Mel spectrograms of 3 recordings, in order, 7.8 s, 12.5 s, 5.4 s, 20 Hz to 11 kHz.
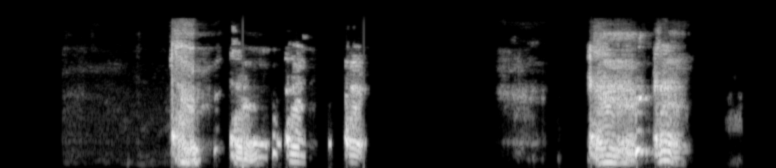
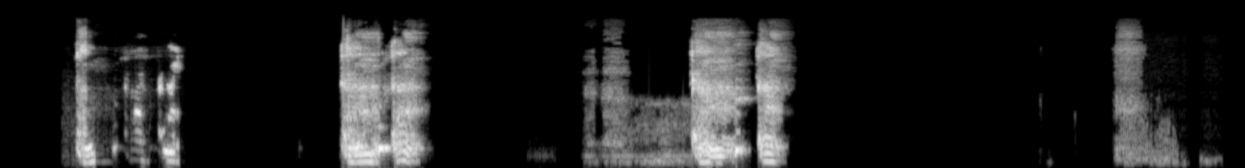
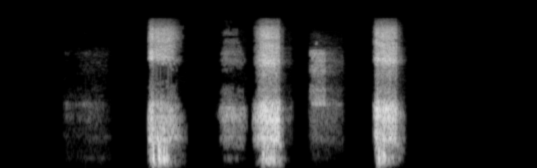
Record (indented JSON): {
  "cough_length": "7.8 s",
  "cough_amplitude": 31677,
  "cough_signal_mean_std_ratio": 0.43,
  "three_cough_length": "12.5 s",
  "three_cough_amplitude": 32124,
  "three_cough_signal_mean_std_ratio": 0.35,
  "exhalation_length": "5.4 s",
  "exhalation_amplitude": 31434,
  "exhalation_signal_mean_std_ratio": 0.31,
  "survey_phase": "alpha (2021-03-01 to 2021-08-12)",
  "age": "18-44",
  "gender": "Female",
  "wearing_mask": "No",
  "symptom_cough_any": true,
  "symptom_new_continuous_cough": true,
  "symptom_fever_high_temperature": true,
  "symptom_change_to_sense_of_smell_or_taste": true,
  "symptom_loss_of_taste": true,
  "symptom_onset": "3 days",
  "smoker_status": "Current smoker (e-cigarettes or vapes only)",
  "respiratory_condition_asthma": false,
  "respiratory_condition_other": false,
  "recruitment_source": "Test and Trace",
  "submission_delay": "2 days",
  "covid_test_result": "Positive",
  "covid_test_method": "RT-qPCR"
}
